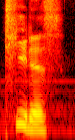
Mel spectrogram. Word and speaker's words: Tidus: now yunna doesn't know i pronounce it titus that is the canonical pronunciation now titus while titus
